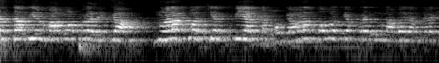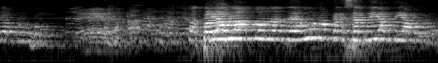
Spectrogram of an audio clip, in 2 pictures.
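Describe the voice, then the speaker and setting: A woman preacher, delivering a fervent sermon that swings between shouting and hushed testimony. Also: very high voice. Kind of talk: Pentecostal-style sermon. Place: large church hall. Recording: very echoey hall, distant mic, congregation.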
